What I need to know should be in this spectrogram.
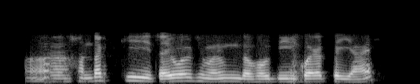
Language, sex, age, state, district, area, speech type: Manipuri, male, 30-45, Manipur, Kangpokpi, urban, conversation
